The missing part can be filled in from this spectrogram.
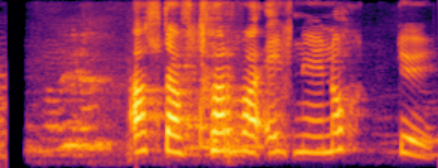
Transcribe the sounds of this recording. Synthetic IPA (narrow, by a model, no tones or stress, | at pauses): al̥t̪av̥t̪ʰvaɾvaʔejt̪̚nɪnowht̪ʏ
